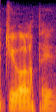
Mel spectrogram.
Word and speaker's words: duopoly: So maybe there's a bit of a duopoly there.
